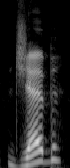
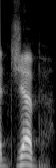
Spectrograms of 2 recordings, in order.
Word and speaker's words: Geb: Jeb. I call it Jeb. I've called it Jeb forever, but is it Geb because it's spelled G-E-B? But is it Geb or Jeb?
